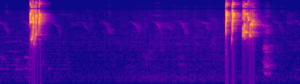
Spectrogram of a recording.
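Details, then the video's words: A female lovebird calls to provoke a long trilling response from other lovebirds; one short harsh squeak, a long pause with faint background murmur, then a scratchy double chirp sliding down into a lower rasp. "Pancingan Burung Lovebird Betina! Bakal Langsung Respon Lovebird Segala Kondisi Auto Ngekek Panjang"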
